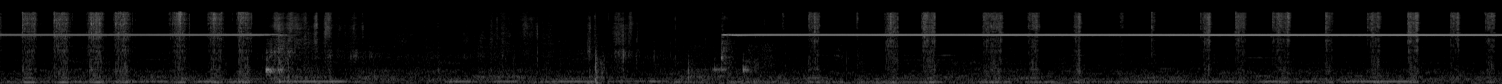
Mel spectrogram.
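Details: Electrosurgical unit removing a seborrheic keratosis under local anesthesia: high steady beeping tone with crackling bursts, pausing briefly then resuming. Electrosurgical unit tone.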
